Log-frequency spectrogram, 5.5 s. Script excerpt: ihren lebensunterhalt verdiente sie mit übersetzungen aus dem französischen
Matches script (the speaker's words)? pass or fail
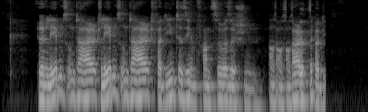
fail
